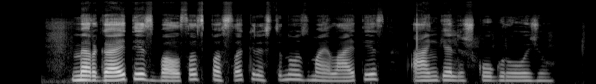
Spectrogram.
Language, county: Lithuanian, Marijampolė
